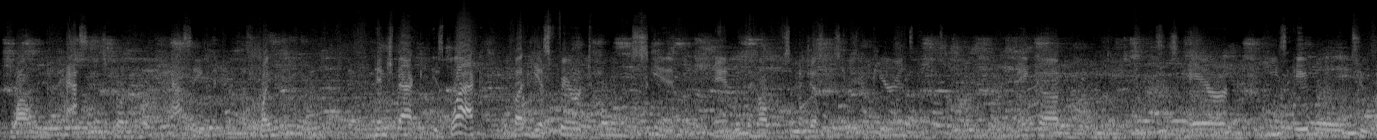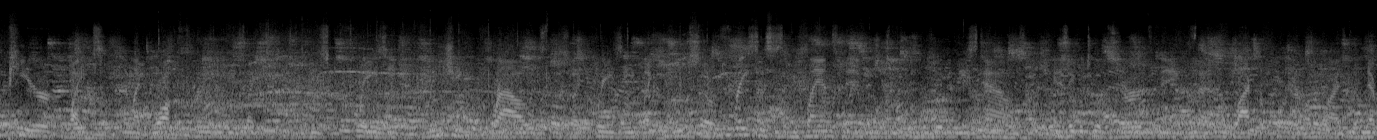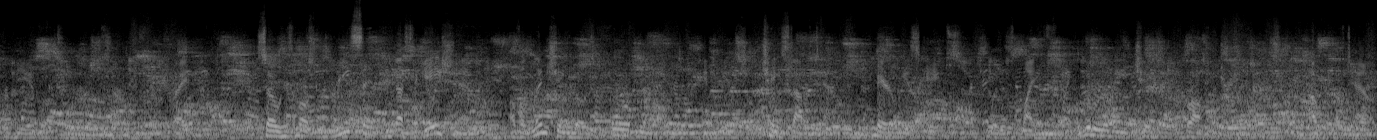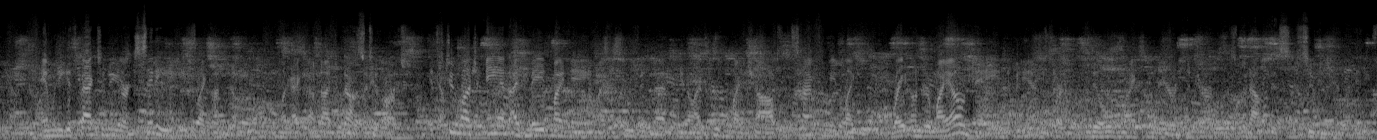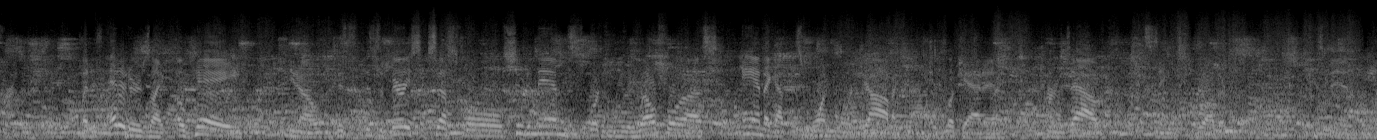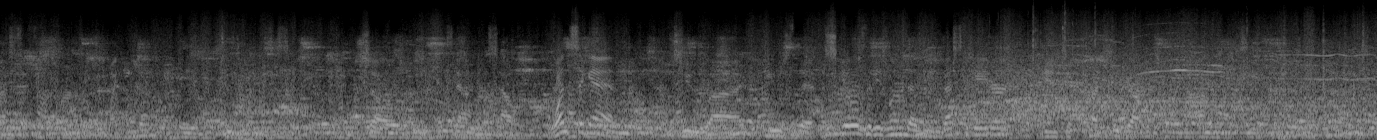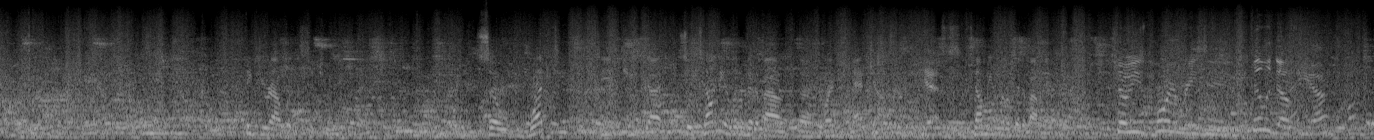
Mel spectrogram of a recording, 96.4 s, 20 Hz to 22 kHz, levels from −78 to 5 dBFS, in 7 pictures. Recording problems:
distortion; slight; 10 dB below the speech
chatter from many people; very loud; throughout; 2 dB above the speech

